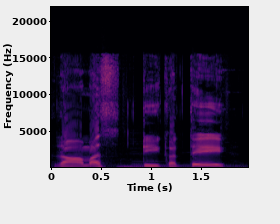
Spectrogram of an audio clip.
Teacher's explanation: जो दंती सा था वह मूर्धन्य सा में परिवर्तित हो गया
